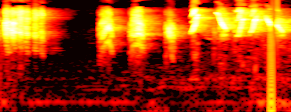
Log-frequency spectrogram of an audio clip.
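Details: Long-tailed shrike song played to lure another shrike into singing: harsh, raspy chatter, a pause, then quick buzzy notes giving way to a fast run of sharp, scratchy trills, with a click near the end.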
